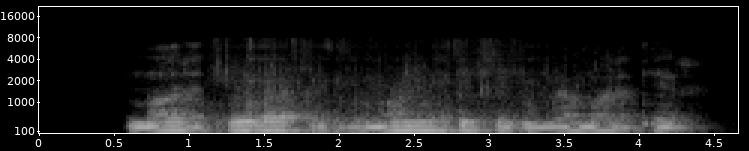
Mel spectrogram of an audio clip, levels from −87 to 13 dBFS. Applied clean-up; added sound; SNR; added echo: neural separator model SepFormer DNS4.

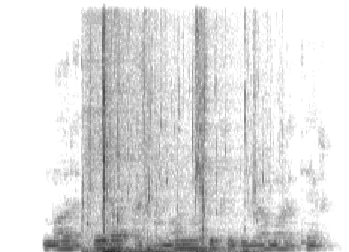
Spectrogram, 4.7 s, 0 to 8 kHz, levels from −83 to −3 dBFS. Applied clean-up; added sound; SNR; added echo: none; Water / Splash, splatter; -5 dB; reverberation time 0.6 s.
